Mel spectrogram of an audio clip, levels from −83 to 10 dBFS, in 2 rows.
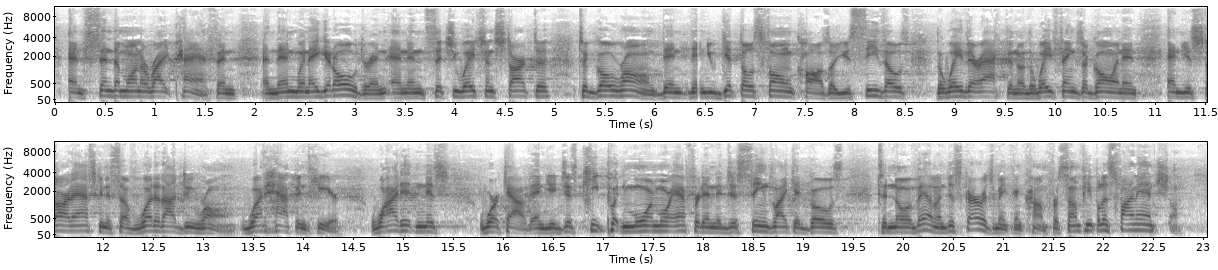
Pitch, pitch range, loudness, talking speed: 130 Hz, 115-145 Hz, -18 LUFS, 235 wpm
